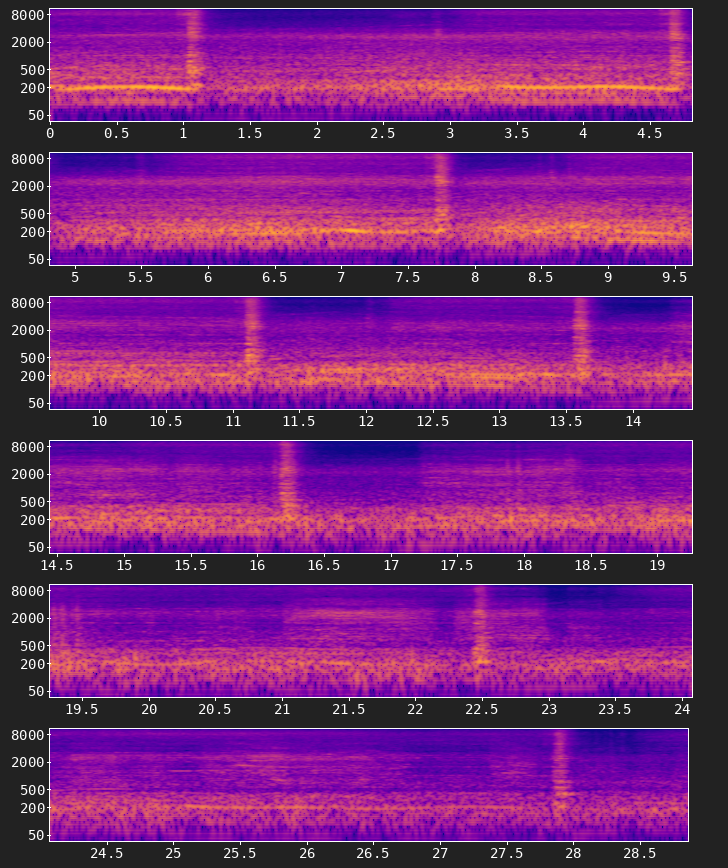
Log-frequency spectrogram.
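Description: Diesel engine of a heavily loaded truck running steadily as it creeps along a narrow sunken dirt track, with about eight brief sharp sounds spaced a few seconds apart.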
